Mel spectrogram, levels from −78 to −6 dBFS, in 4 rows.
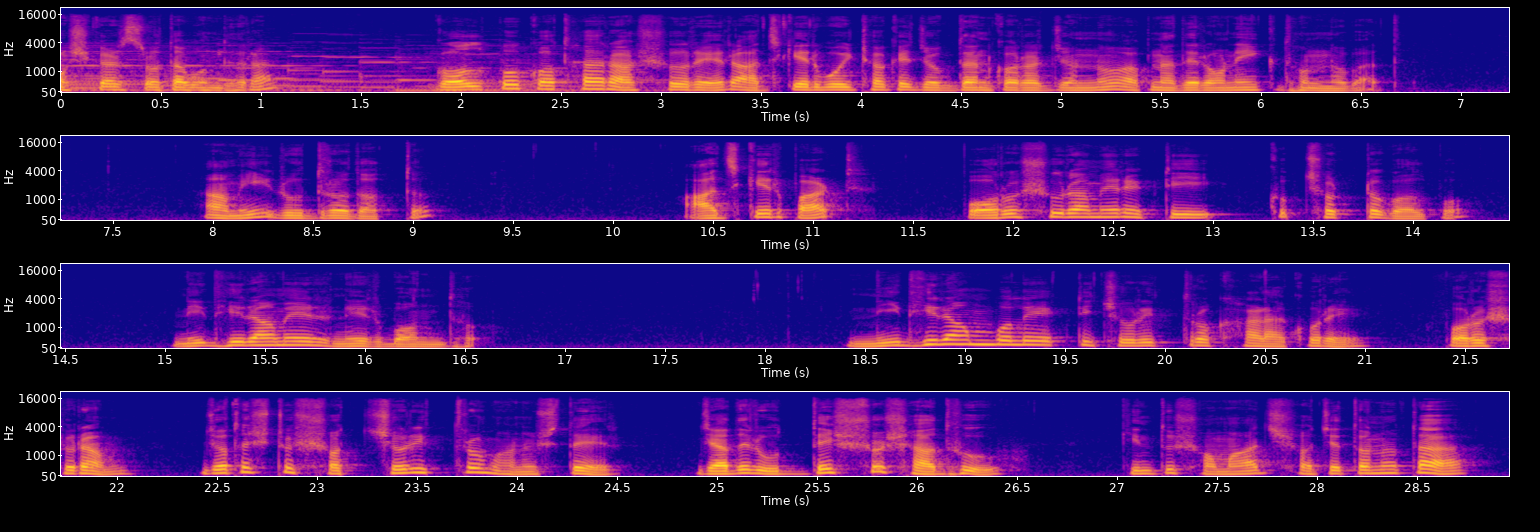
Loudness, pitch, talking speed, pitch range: -19 LUFS, 125 Hz, 85 wpm, 105-155 Hz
